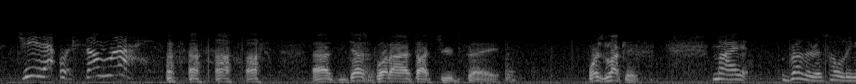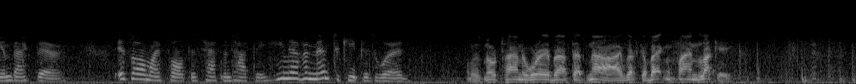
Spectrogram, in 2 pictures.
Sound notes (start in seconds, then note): 1.5 Hoppy laughs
